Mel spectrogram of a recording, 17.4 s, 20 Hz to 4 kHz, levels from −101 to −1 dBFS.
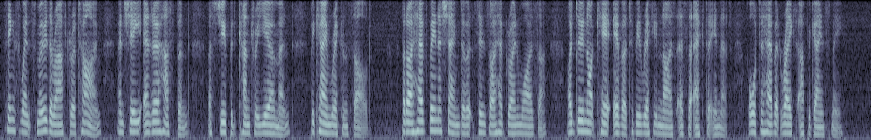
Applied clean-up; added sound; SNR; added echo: none; none; none; none.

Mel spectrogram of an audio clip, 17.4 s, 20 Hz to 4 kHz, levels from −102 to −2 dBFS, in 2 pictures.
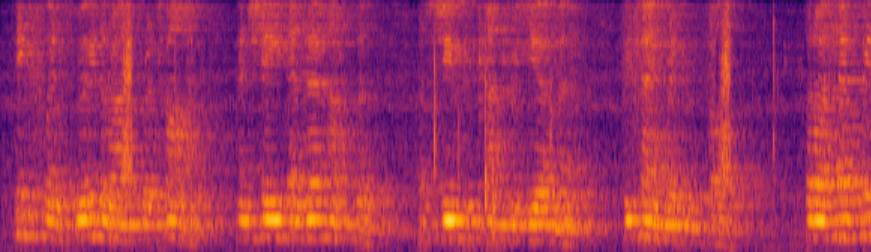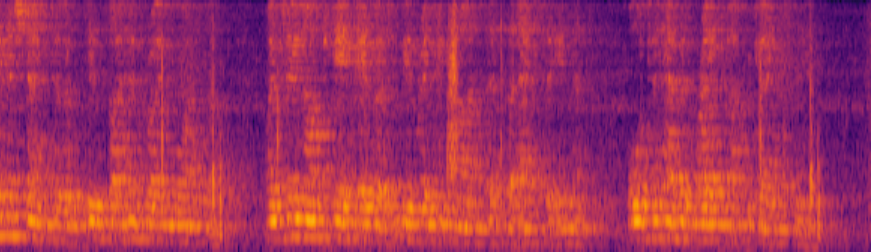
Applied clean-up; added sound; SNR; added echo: none; Sink (filling or washing); 15 dB; reverberation time 1.1 s.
